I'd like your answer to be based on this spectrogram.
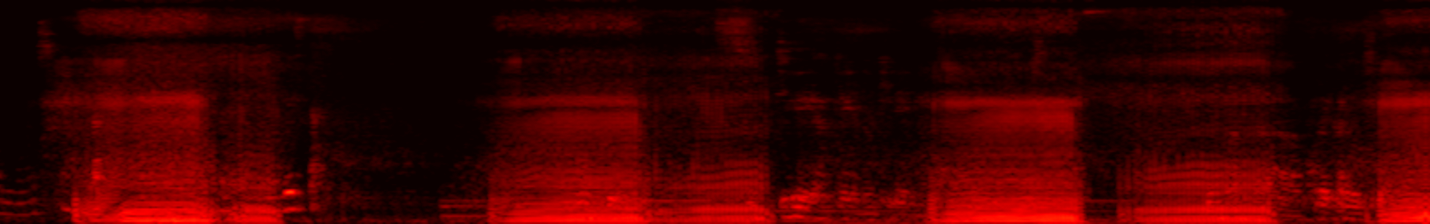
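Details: Chorus of snores from sleeping French bulldog brothers: loud, rattling low snores overlapping in long rumbling waves of about two seconds each.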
